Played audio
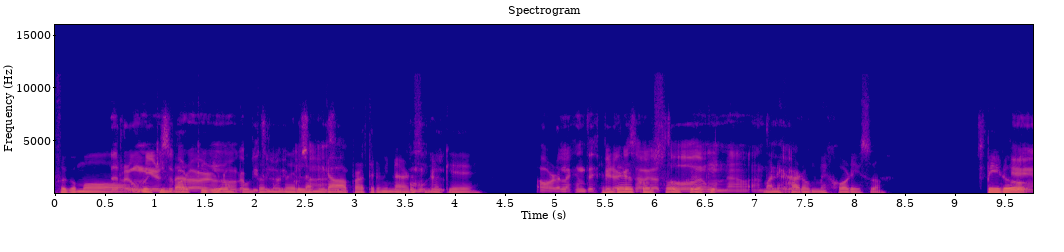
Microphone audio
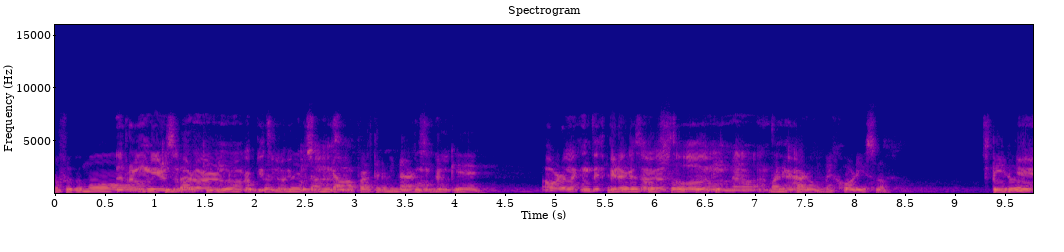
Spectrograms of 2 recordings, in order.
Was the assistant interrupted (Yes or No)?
No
